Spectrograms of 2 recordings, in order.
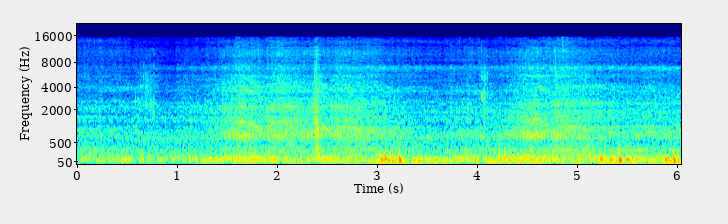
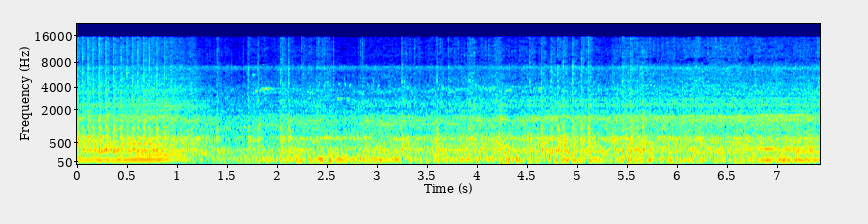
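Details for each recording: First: Honda Shine motorcycle after chain service and an oil change (the oil was very black): the engine runs and pulls evenly with no chain rattle or slapping. The earlier chain noise is gone and pickup is strong: a normal chain drive. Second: Honda Shine motorcycle on a test ride at speed: a steady engine drone with a loose, uneven clatter beneath it that becomes a "kata kata" knock when slowing, and the bike won't pull at low speed; worn chain and sprockets.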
